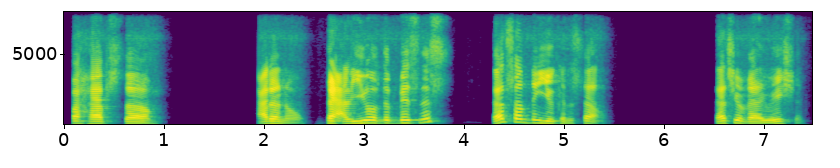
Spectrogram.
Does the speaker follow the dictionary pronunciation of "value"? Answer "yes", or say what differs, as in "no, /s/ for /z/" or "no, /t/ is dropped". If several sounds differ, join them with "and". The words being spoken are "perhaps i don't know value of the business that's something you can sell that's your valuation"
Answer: yes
